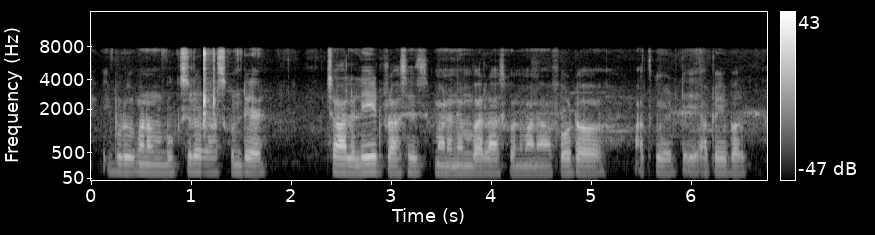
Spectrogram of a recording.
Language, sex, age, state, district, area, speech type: Telugu, male, 18-30, Telangana, Yadadri Bhuvanagiri, urban, spontaneous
